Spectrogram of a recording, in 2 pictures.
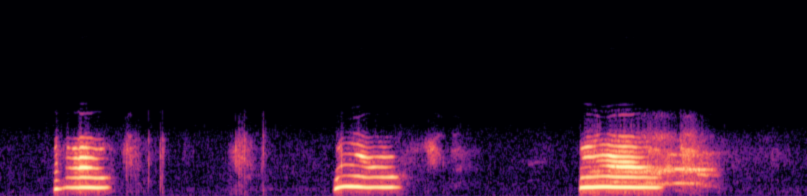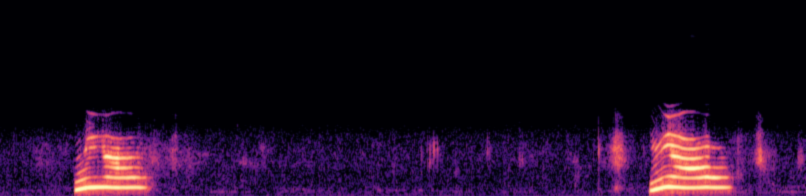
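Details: Dongyi, a pet cat indoors, meows five times across about sixteen seconds. Each call is a clear, drawn-out, tonal mew, some with a slight rise then a level hold. Soft clicks and light taps fill the gaps in a quiet room.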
